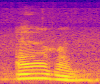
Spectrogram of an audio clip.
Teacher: So first syllable a, second syllable raw. The first syllable has the accent araw. That means day.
